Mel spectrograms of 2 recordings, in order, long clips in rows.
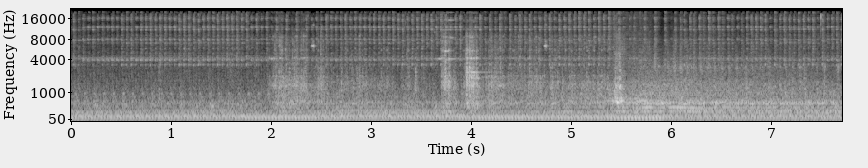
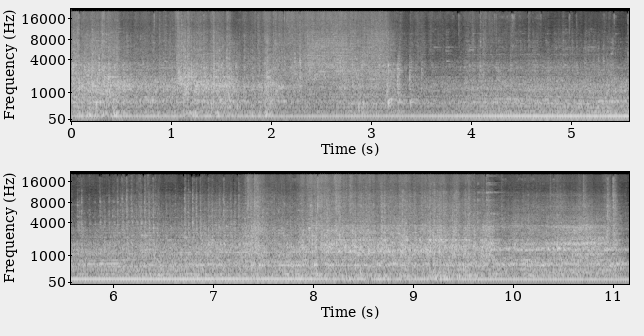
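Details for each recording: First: AGT flail mower on a John Deere 35D mini excavator, just shut down: steady hum with a few loose metallic clanks as the rotor slows, which is the flail knives dropping once centrifugal force is gone. Normal. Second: AGT flail mower, made in China, on a John Deere 35D mini excavator cutting tough brush. A steady hydraulic drone with irregular metallic clanks and knocks as the flail drum bogs down and jams, which happens repeatedly.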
